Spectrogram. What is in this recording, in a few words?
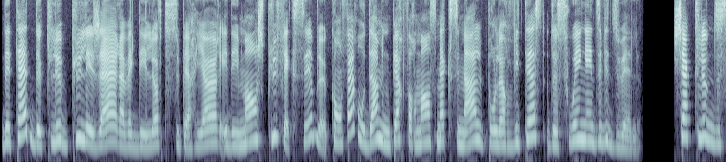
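French Canadian, Narration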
